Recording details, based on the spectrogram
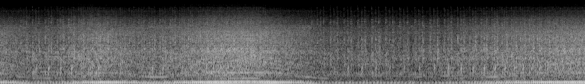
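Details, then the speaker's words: Renault Trafic diesel idling after a new fuel filter, EGR checked: uneven, lumpy idle, the beat wandering and surging every second or two; not the EGR valve, glow plugs, injector or water in the fuel suspected, unconfirmed. "just the same so it's not the EGR valve so the only other thing that it could be really is the gold plugs"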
